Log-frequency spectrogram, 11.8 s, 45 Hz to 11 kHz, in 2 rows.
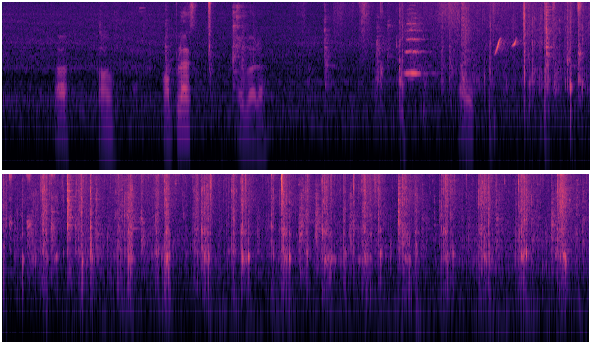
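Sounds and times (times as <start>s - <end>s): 
speech: 0.5s - 2.8s, 4.6s - 5.0s
ridden horse trotting, hooves clip-clopping: 3.2s - 11.7s.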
